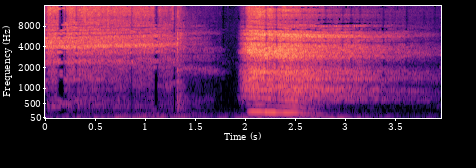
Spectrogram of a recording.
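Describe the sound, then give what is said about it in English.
A deep breath is drawn in and released during a guided sacral chakra meditation with slow seated circular movements. A steady airy inhale lasts nearly two seconds, followed by a short pause and a louder, slightly voiced exhaling sigh that gradually fades. “take a deep breath in and breath out”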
